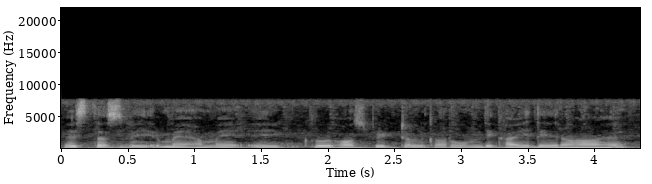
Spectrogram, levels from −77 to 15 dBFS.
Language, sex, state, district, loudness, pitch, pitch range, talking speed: Hindi, male, Uttar Pradesh, Lalitpur, -16 LUFS, 125 Hz, 120-135 Hz, 165 wpm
